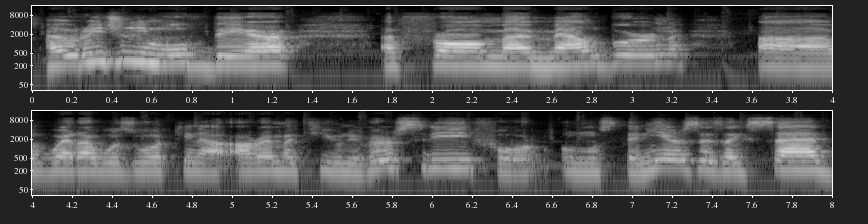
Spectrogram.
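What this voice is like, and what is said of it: Unusual Italian-Australian accent. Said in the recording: “I've got a kind of unusual accent. That is because I'm originally from Italy. But I lived in Australia for almost 10 years”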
